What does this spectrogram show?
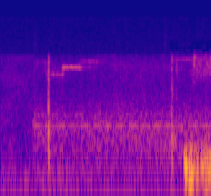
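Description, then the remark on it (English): Faint electronic beeping tones hum steadily, with a higher tone briefly sounding early on, a couple of sharp clicks, and a low rumbling noise rising at the end. No one speaks. “I'm hearing beeping sounds.”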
